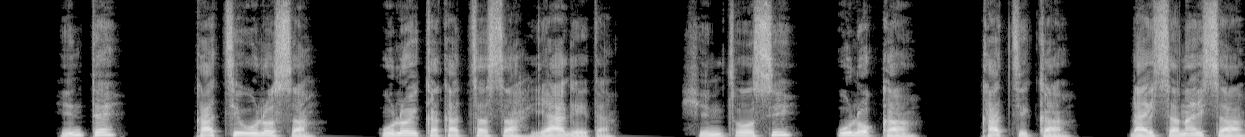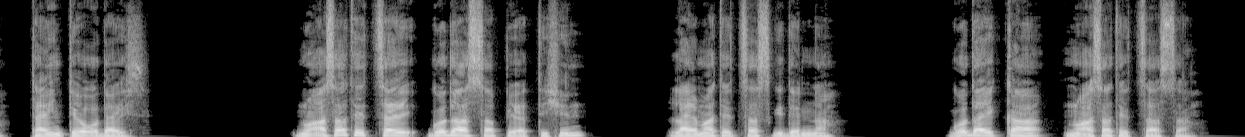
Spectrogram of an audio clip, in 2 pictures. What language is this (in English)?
Gofa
